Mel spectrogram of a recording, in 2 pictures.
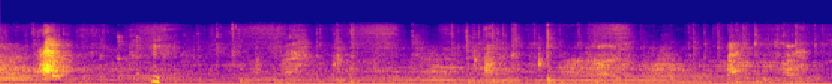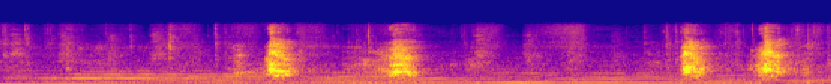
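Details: Blue Staffordshire Bull Terrier, scared of a broom and telling it off: a human voice and whiny tones fill most of the stretch, then sharp barks ring out in pairs near the end.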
